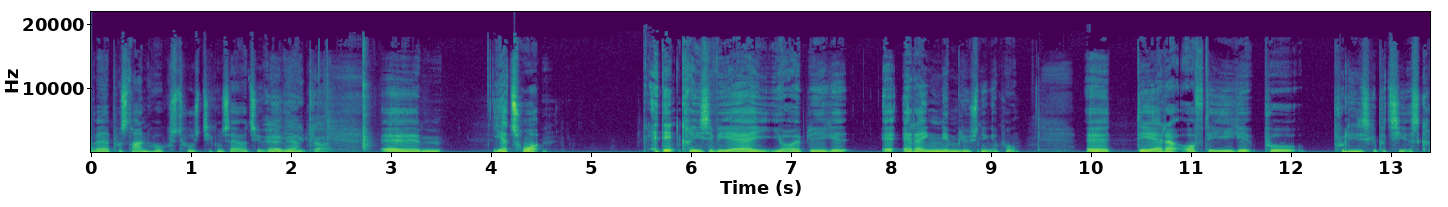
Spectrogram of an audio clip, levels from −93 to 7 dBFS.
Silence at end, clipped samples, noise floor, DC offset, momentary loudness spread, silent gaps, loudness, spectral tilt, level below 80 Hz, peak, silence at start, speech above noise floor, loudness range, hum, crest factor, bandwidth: 0.05 s; under 0.1%; -62 dBFS; 0.7%; 11 LU; none; -18 LUFS; -5.5 dB/octave; -48 dBFS; 0 dBFS; 0 s; 44 dB; 3 LU; none; 18 dB; 18.5 kHz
